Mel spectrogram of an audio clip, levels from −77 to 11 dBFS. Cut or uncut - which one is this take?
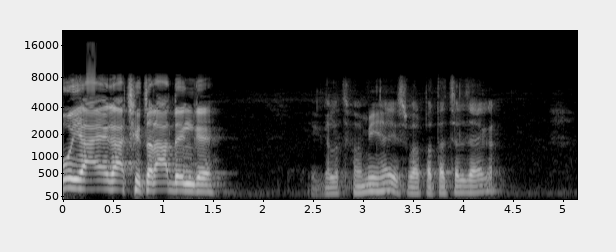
uncut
